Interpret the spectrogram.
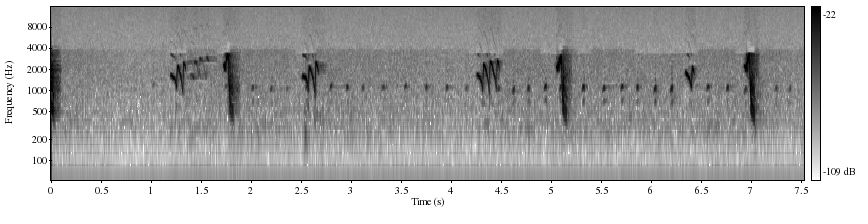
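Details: Female quail, kept for quail hunting, giving short rising chirps and sharp descending notes about every second or two, with soft pulsed ticks between them, over a quiet background.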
